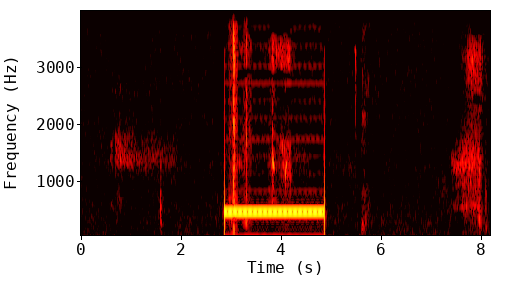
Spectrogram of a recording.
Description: Ringback tone (North America), 440 + 480 Hz.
